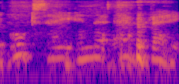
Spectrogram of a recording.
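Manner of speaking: slow stage half-whisper. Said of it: "I find it more fun to actually whisper".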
